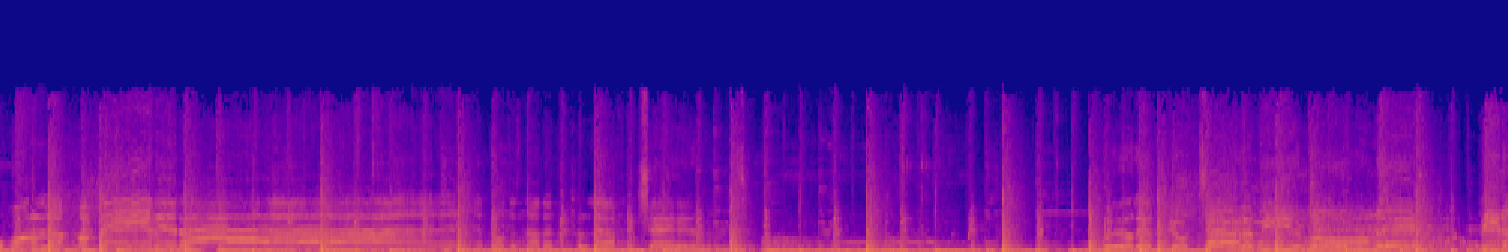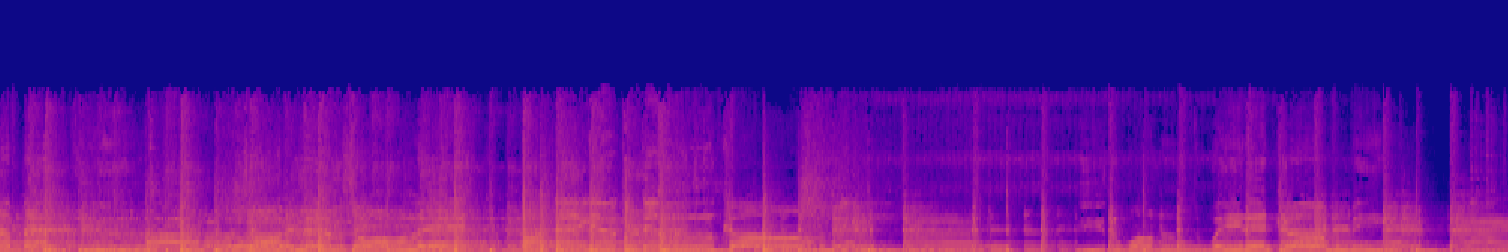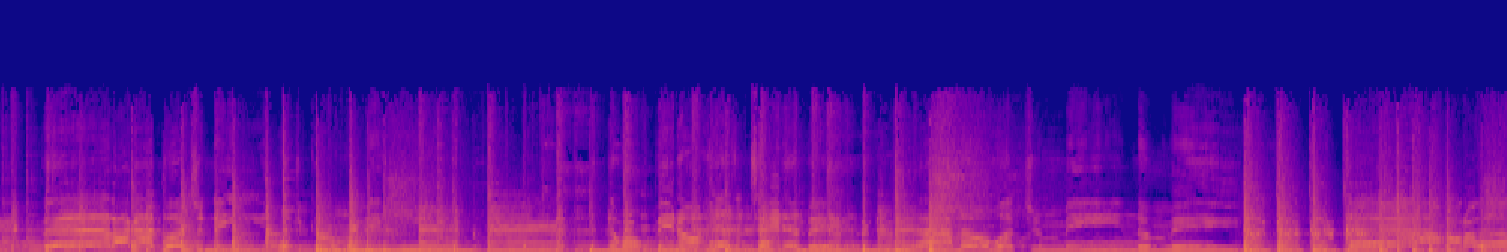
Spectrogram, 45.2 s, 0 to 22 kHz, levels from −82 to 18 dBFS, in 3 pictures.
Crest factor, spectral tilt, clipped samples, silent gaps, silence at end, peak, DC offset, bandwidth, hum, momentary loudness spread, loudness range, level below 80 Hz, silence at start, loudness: 20 dB; -5 dB/octave; under 0.1%; none; 0 s; -2 dBFS; under 0.1%; 14.5 kHz; none; 7 LU; 4 LU; -36 dBFS; 0 s; -22 LUFS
